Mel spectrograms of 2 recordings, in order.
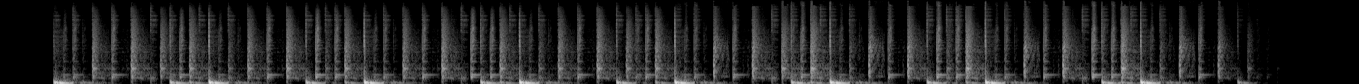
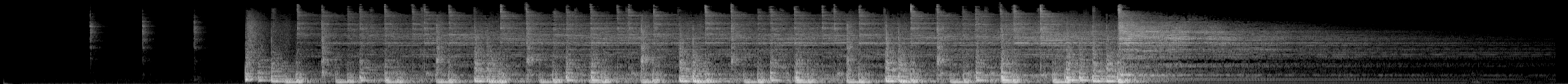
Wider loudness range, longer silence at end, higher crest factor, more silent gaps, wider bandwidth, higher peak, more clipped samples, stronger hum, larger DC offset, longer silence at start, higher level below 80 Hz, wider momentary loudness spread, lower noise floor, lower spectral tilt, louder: second, 1 LU vs 10 LU; second, 1.1 s vs 1.95 s; about the same, 20 dB vs 20 dB; neither; about the same, over 20 kHz vs 18.5 kHz; second, -6 dBFS vs 0 dBFS; neither; neither; neither; second, 0.55 s vs 0.9 s; first, -28 dBFS vs -52 dBFS; second, 11 LU vs 21 LU; first, under -90 dBFS vs -70 dBFS; about the same, -4 dB/octave vs -4.5 dB/octave; second, -26 LUFS vs -19 LUFS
